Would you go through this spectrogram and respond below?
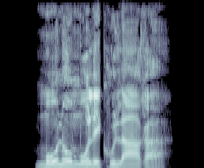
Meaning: inflection of monomolekular: 1. strong/mixed nominative masculine singular 2. strong genitive/dative feminine singular 3. strong genitive plural
- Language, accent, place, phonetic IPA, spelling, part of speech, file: German, Germany, Berlin, [ˈmoːnomolekuˌlaːʁɐ], monomolekularer, adjective, De-monomolekularer.ogg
